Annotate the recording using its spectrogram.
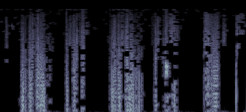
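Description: Frame drum struck with two sticks, a run of quick strokes in uneven bursts with short gaps between them, as a percussion break in a film song.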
